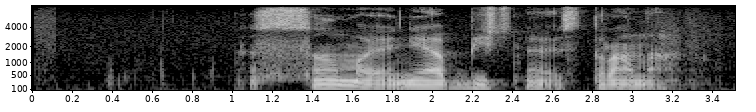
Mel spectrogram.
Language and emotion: Russian, neutral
